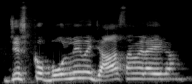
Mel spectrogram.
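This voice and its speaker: High-voiced man teaching a class. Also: brisk. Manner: quizzing students with repeated questions. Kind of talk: classroom grammar lesson.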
